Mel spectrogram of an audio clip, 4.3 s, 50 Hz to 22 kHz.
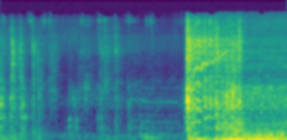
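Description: Toyota 79 Series Land Cruiser engine starting a little under three seconds in, catching at once and settling into a loud, steady idle, heard from right beside the exhaust tailpipe. Before it, only faint small clicks and knocks.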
